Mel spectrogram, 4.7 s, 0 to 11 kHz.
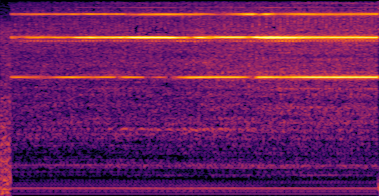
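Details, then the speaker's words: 1990 Mazda Miata NA at idle: steady high-pitched whistle over low even idle; vacuum leak at throttle body to intake manifold gasket, confirmed by starting fluid raising revs; gasket then replaced. "i also just wanted to tell you guys how i found out i was having a vacuum leak the car started up and it made this sound"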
